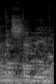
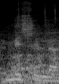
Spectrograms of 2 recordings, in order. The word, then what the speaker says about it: Michelin: micheline star pero ang ang tamang pronunciation daw ng micheline ay Michel star so ang swerte natin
